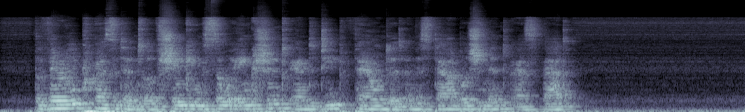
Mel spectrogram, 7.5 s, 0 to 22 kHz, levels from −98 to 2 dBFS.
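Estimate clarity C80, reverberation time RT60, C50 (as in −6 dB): 10.5 dB, 0.45 s, 5.5 dB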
